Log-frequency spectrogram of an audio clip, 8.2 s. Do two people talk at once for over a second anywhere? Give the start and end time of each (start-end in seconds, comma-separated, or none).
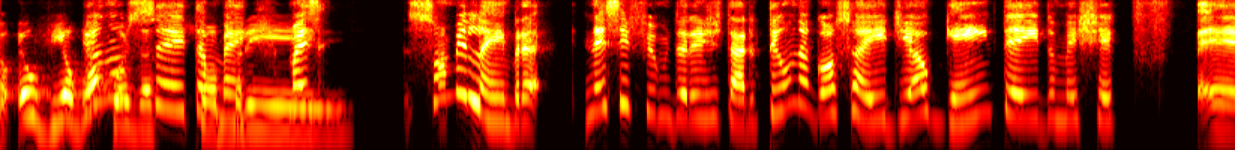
0.5-2.1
